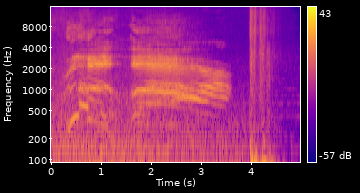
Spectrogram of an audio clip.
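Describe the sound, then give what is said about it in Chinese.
A creature's anguished scream, from the robed leader of a group of monsters, rises in two long, loud, harmonic wails. A sudden heavy, low burst follows. “那生物没说完的话变成了一声尖叫”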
